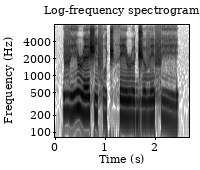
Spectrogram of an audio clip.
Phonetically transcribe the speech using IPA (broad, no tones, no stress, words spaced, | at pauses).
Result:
ve̤ ɹɛʃifɔ̤t͡ʃ θeɹɵd͡ʒɵve fe̤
